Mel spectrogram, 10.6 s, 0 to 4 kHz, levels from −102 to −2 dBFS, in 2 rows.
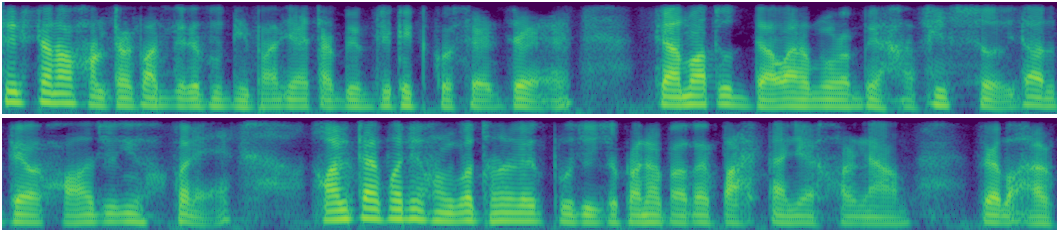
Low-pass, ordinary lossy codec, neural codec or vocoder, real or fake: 3.6 kHz; none; codec, 16 kHz, 1 kbps, FreqCodec, larger model; fake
